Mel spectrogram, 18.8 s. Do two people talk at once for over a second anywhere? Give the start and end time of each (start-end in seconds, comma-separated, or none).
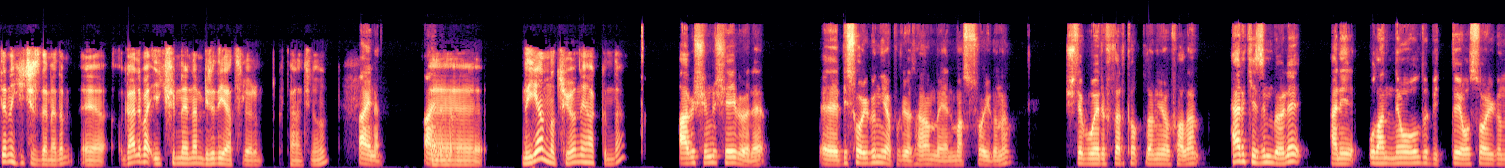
none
